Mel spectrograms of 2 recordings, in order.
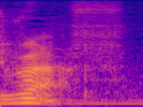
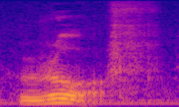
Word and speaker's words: wrath: The noun is wrath, or the very formal and perhaps even aristocratic British rawth, which I don't think anyone would use.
